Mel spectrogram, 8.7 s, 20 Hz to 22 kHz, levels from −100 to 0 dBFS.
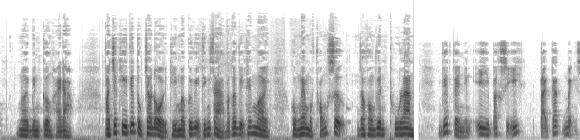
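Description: At 6.2 s the speech cuts out for about 80 ms, then returns duller and boxier through to the end. Nothing is left above 7.3 kHz, the level sits roughly 5 dB lower, and a new faint noise floor appears well beneath the speech. This is an input switched to a poorer device, likely a change to another microphone mid-recording. A plain filter or codec bandwidth drop would not bring the brief gap, level step and fresh background noise together.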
